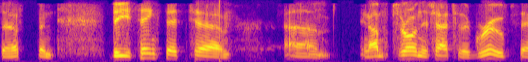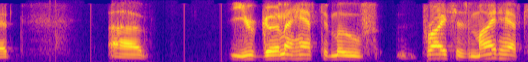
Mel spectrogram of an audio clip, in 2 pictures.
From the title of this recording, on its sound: Monthly Conference Call On Cotton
